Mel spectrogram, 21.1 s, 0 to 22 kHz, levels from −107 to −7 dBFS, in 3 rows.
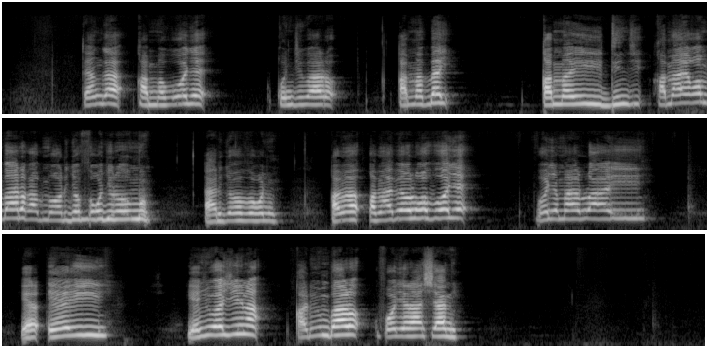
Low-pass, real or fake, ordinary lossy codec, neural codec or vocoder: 14.4 kHz; fake; MP3, 96 kbps; vocoder, 44.1 kHz, 128 mel bands every 512 samples, BigVGAN v2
